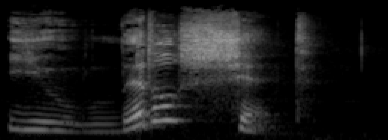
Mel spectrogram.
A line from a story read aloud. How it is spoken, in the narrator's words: she spat out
